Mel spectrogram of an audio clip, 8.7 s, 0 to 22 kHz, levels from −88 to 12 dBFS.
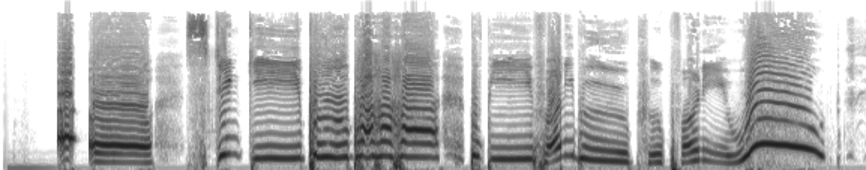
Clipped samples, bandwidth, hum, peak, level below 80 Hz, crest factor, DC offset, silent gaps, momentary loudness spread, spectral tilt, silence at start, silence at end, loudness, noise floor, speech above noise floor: under 0.1%; 16 kHz; none; 0 dBFS; -28 dBFS; 8 dB; under 0.1%; none; 11 LU; -5 dB/octave; 0.6 s; 0.4 s; -9 LUFS; -34 dBFS; 26 dB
